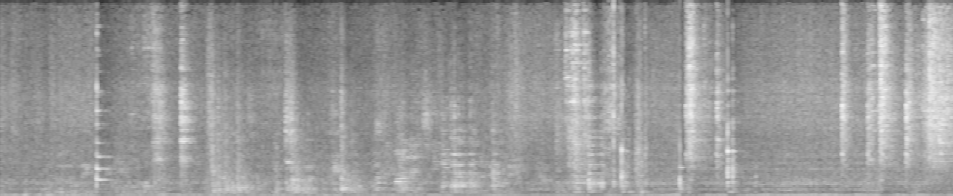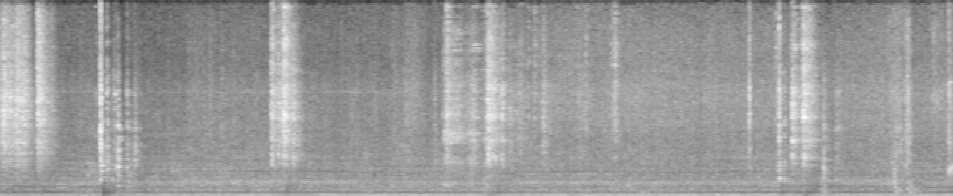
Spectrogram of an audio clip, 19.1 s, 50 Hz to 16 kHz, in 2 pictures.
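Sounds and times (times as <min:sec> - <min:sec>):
metal utensils clinking on pans: 0:01.0 - 0:07.5.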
